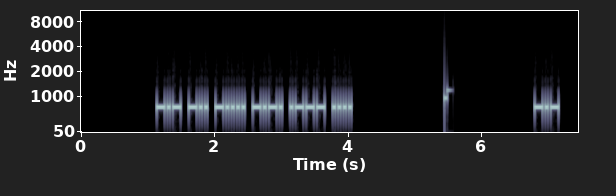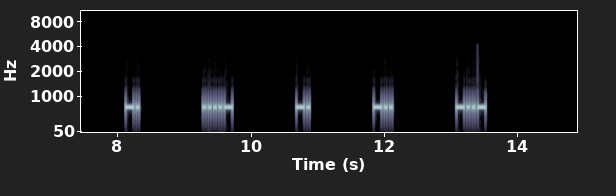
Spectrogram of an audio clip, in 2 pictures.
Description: Morse code, heard as a keyed tone, about 31 wpm, spaced as for 13 wpm, 700 Hz. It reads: KD6CJH KN4NDX
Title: USA Call Signs - 8x Character Spacing - 30wpm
